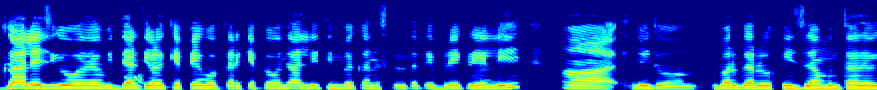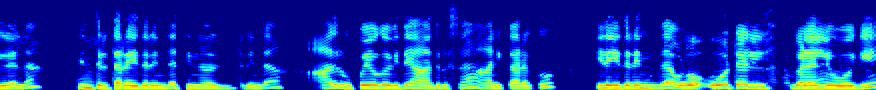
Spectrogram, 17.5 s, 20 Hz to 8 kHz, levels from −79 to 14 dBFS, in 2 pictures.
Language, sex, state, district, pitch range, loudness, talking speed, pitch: Kannada, female, Karnataka, Bellary, 225-245 Hz, -16 LUFS, 105 wpm, 230 Hz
